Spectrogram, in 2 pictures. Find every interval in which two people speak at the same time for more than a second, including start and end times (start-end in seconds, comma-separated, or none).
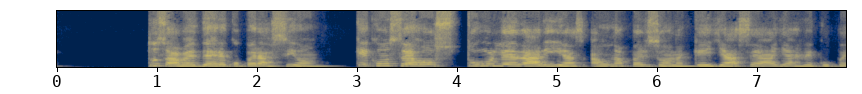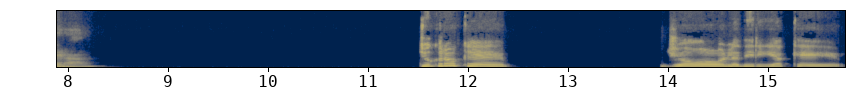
none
